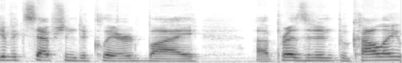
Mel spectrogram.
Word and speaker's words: Bukele: What do we say? Bukele. Bukele. Well, you just said it two different ways, so I'm not going to. I mispronounced the first time. Oh, okay, sure. I always say Bukele. Yeah. Don't listen to my second, not my first.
